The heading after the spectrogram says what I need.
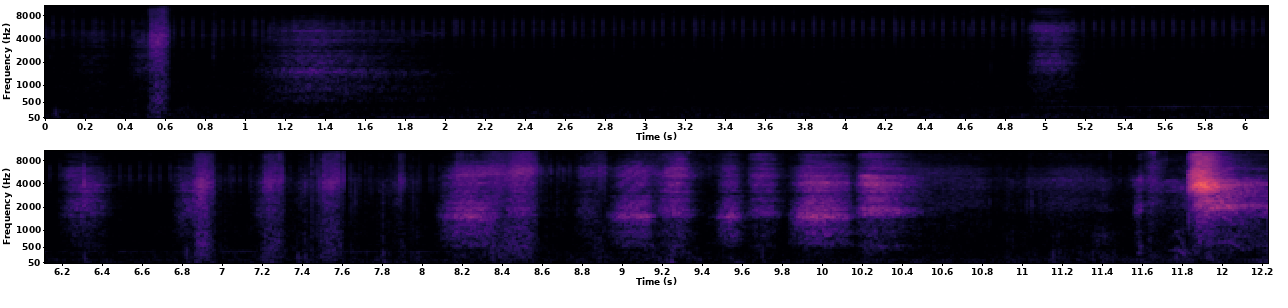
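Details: Female sneezing, from a compilation: quiet sniffs and quickening breaths build up to a final sharp sneeze; typical pre-sneeze buildup and sneeze.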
